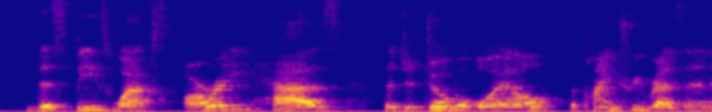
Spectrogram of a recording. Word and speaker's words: jojoba: how you pronounce it it looks like jojoba or jehovah but it's jojoba anyways now that we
